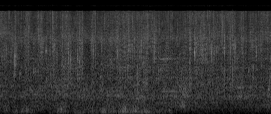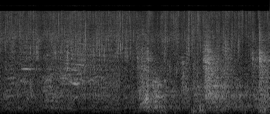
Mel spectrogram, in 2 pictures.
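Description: A stream of water splashes onto a bear's fur.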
